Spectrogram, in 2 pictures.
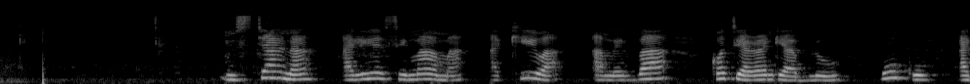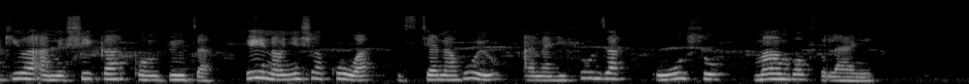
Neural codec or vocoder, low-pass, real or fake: vocoder, 22.05 kHz, 80 mel bands, WaveNeXt; 9.9 kHz; fake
